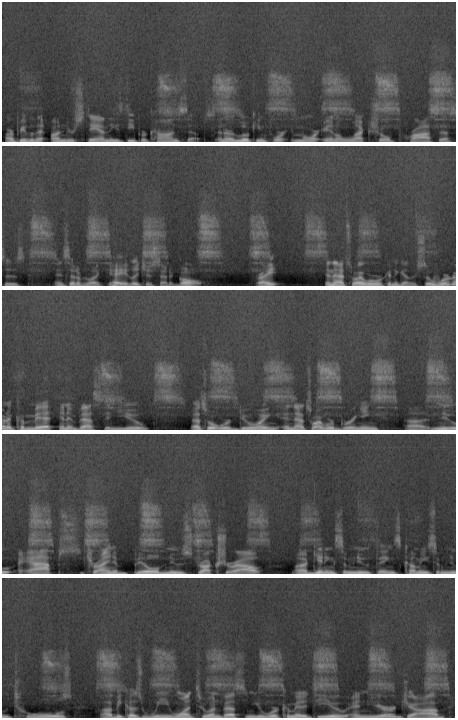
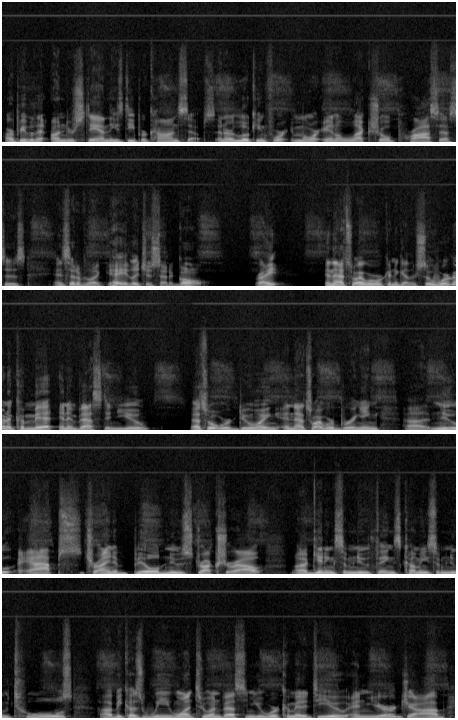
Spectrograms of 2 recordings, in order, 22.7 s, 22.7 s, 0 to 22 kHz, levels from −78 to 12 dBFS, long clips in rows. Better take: second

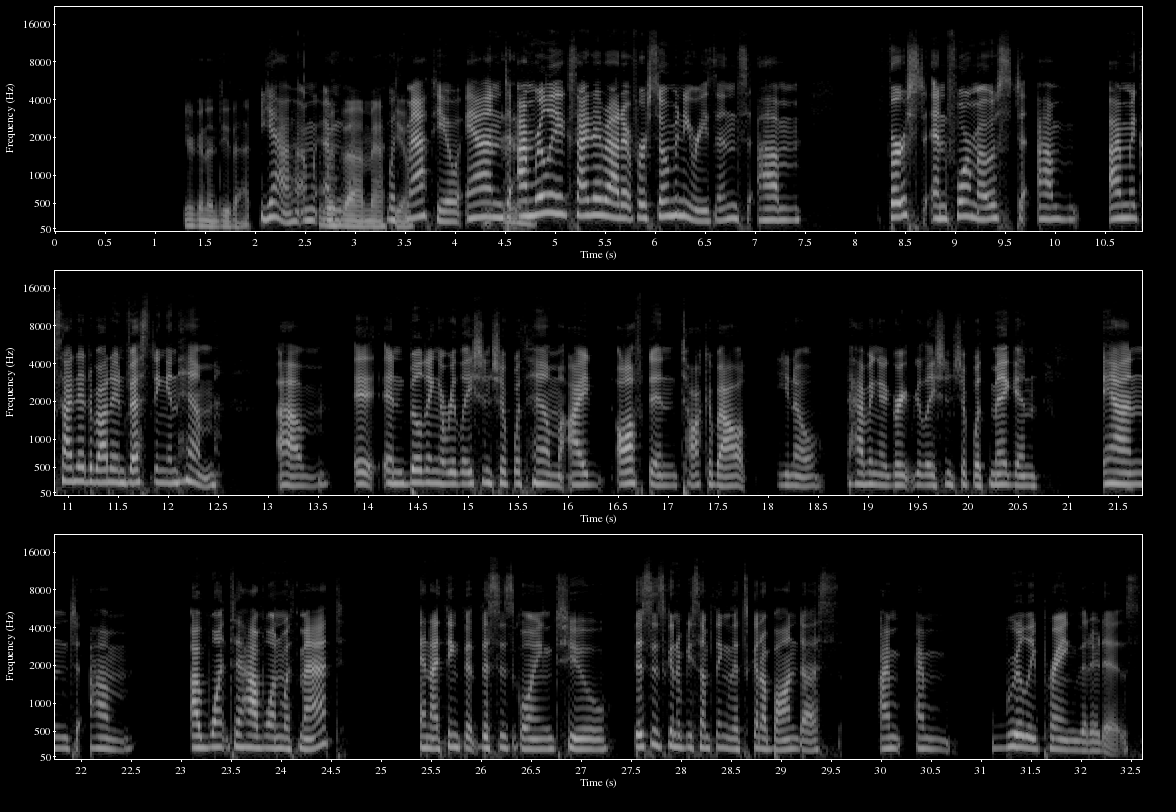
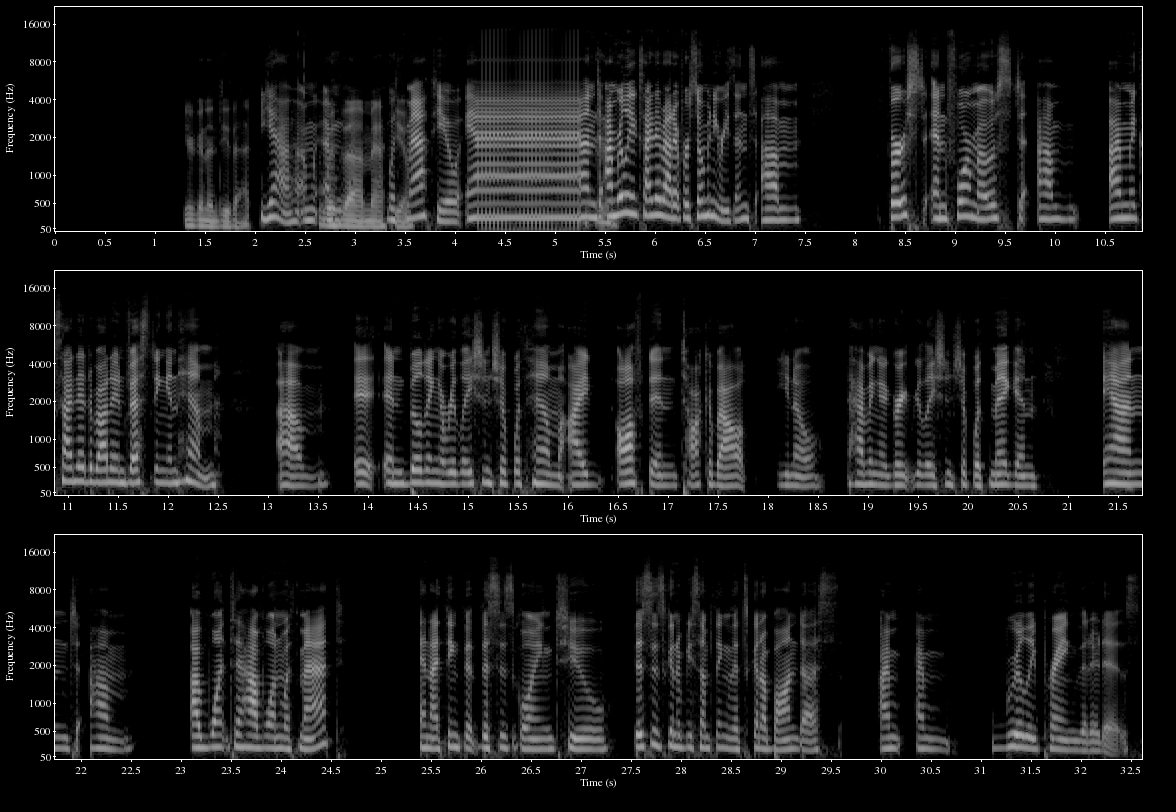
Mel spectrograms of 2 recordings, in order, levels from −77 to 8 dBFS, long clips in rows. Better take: first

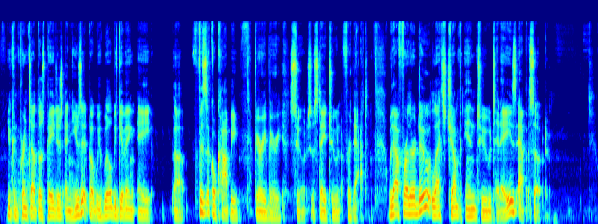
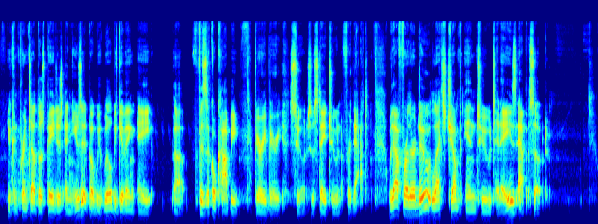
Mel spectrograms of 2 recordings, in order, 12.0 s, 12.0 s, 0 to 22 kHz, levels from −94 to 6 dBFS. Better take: first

